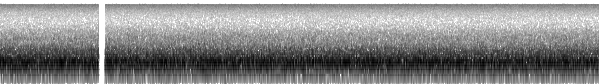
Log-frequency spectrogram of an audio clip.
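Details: Only steady broadband hiss with no animal voice, broken by a brief silent dropout near two seconds.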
